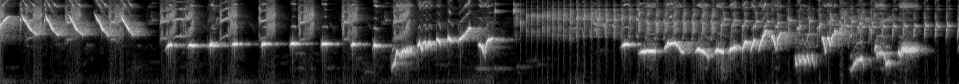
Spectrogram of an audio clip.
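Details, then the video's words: White-rumped shama song used as a lure to get other shamas singing quickly and showing their repertoire: rapid downward-sweeping whistles, then a row of flat repeated notes, a buzzy rattle and varied rising, warbled phrases. "PANCINGAN MURAI BATU AGAR CEPAT BUNYI BONGKAR ISIAN"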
